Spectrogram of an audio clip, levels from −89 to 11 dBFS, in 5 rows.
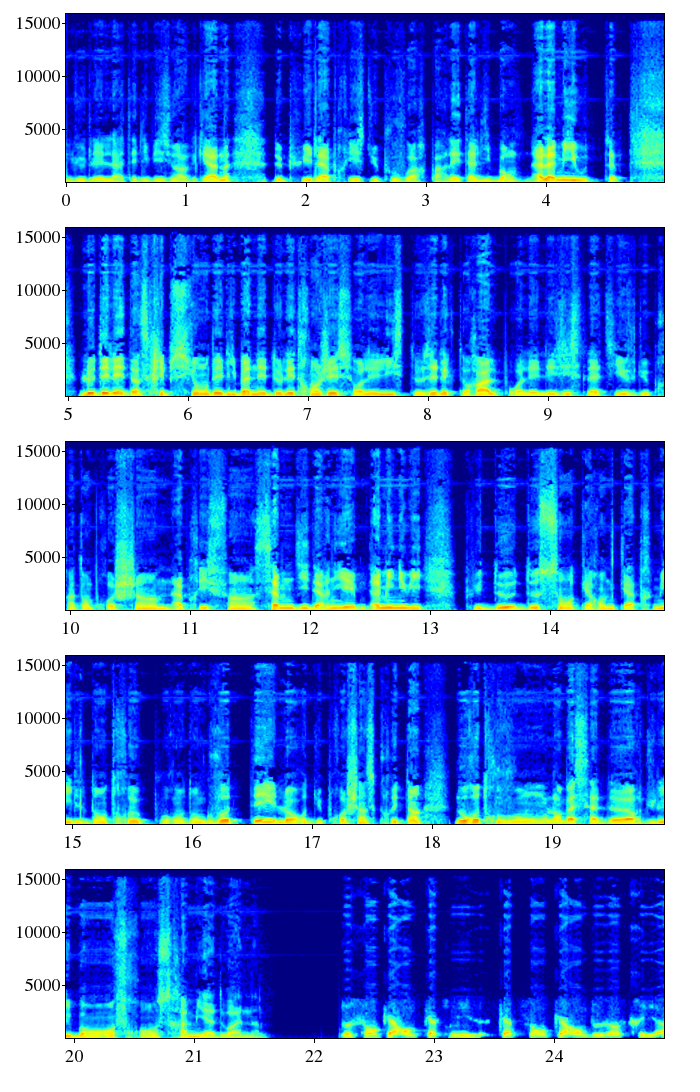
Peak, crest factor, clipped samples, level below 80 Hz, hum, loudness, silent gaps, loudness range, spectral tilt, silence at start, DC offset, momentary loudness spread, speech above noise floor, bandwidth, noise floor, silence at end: -2 dBFS; 20 dB; under 0.1%; -52 dBFS; none; -23 LUFS; none; 6 LU; -6 dB/octave; 0 s; under 0.1%; 11 LU; 53 dB; 16 kHz; -76 dBFS; 0 s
